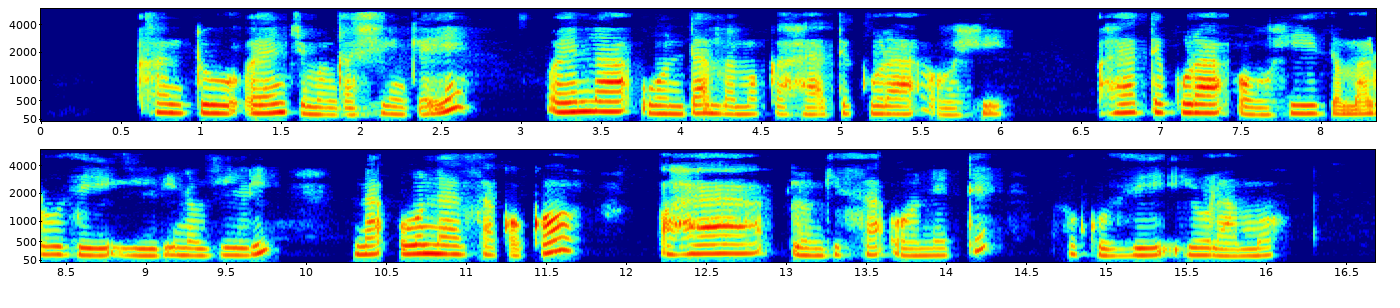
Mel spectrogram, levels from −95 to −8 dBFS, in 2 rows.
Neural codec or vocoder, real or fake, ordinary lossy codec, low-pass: none; real; AAC, 24 kbps; 5.4 kHz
